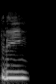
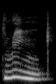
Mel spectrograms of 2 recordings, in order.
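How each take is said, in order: First: The word ends without a final K sound. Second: The word ends with a clear final K sound. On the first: The speaker calls it wrong. "bukan drink, tapi pakai K belakangnya" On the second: The speaker calls it right. "pakai K belakangnya"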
